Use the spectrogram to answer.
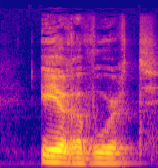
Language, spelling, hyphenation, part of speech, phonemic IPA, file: Dutch, erewoord, ere‧woord, noun, /ˈeː.rəˌʋoːrt/, Nl-erewoord.ogg
- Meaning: word of honor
